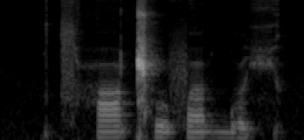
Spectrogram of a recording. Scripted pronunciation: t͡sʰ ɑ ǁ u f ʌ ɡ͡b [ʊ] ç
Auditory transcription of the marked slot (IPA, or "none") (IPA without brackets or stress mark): ʊ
